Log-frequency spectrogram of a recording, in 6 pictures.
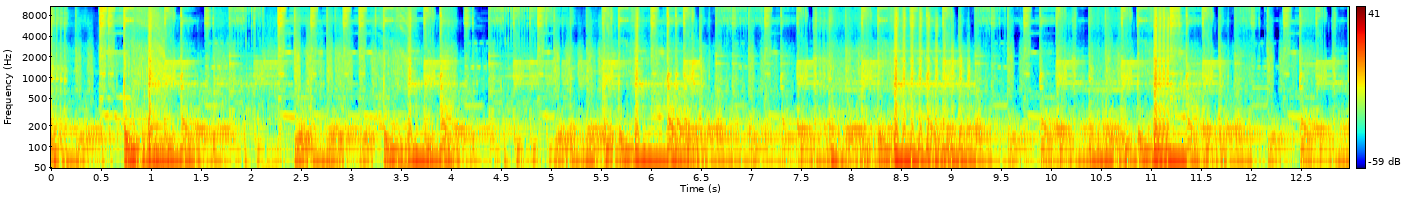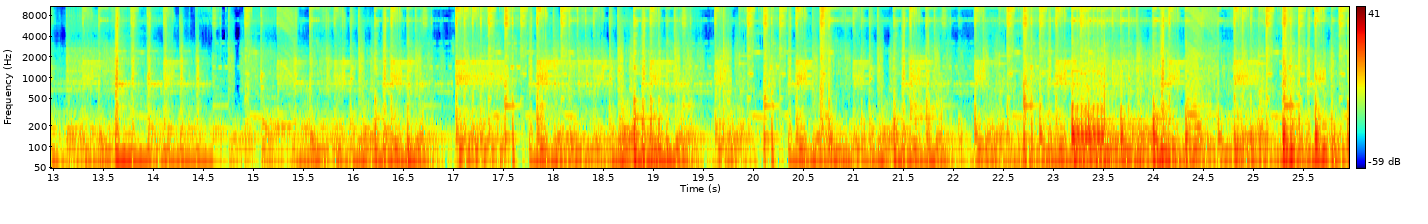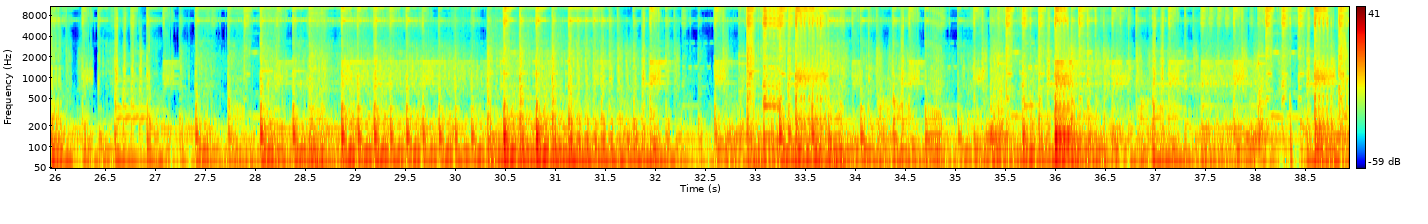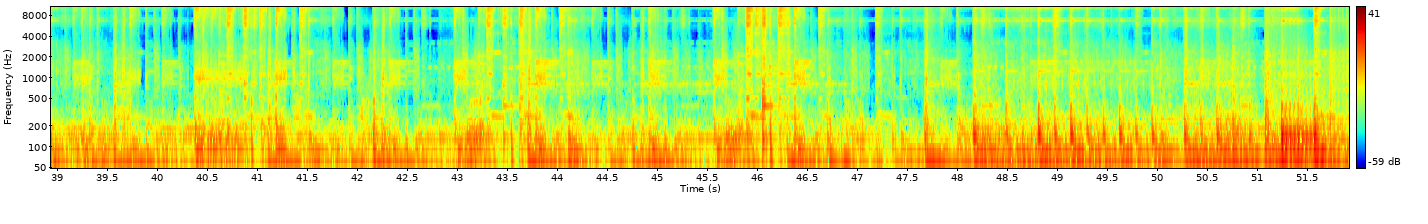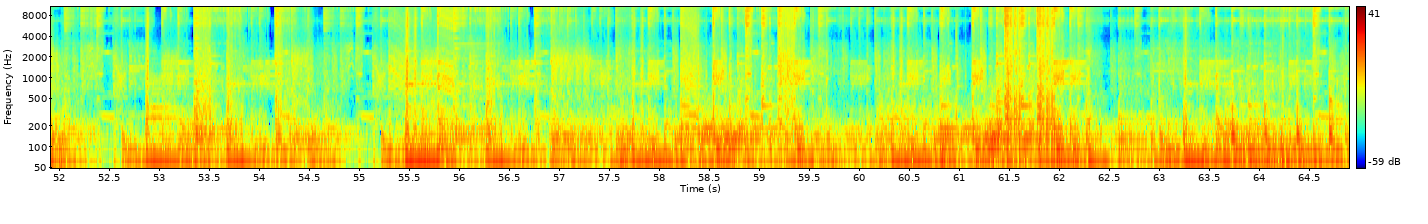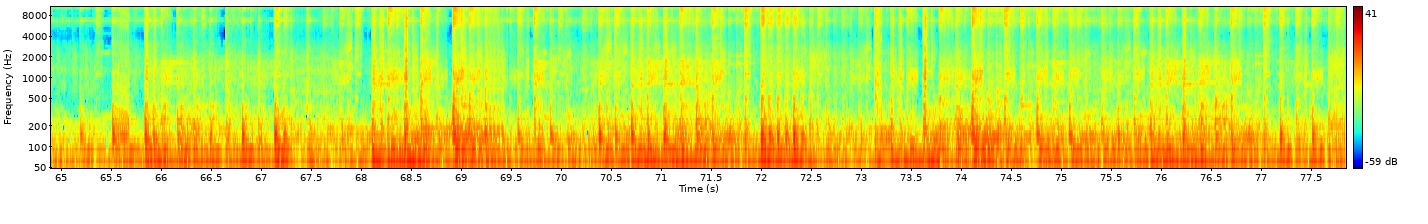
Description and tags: Sunny Cities and who they remind me off that I have been too in the past 5 years. Ambient Backgrounds and Processed to a T.
distorted, glitch, paste, atmospheres, rework, clip, ambient, backgrounds, saturated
